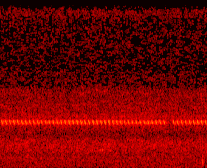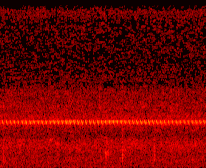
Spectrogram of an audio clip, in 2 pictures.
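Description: Near silence: faint outdoor ambience with a steady, high-pitched insect trill that breaks off for a moment about two and a half seconds in, and a few faint ticks.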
